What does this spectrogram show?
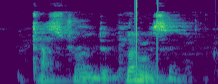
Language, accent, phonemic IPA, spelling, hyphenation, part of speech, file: English, Southern England, /ˌɡæstɹəʊdɪˈpləʊməsi/, gastrodiplomacy, gas‧tro‧di‧plom‧a‧cy, noun, LL-Q1860 (eng)-gastrodiplomacy.wav
- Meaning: A type of cultural diplomacy where relations between representatives of different cultures are improved by the means of gastronomy and the promotion of national cuisines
